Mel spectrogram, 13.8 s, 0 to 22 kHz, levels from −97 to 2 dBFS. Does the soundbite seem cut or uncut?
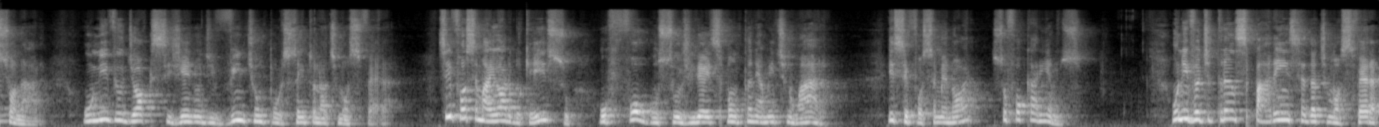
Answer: uncut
